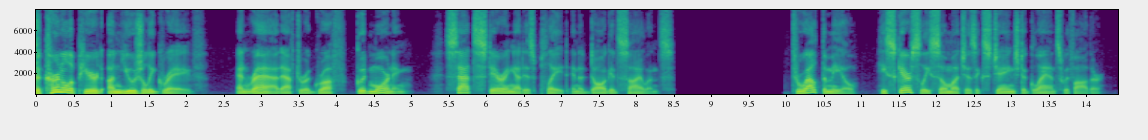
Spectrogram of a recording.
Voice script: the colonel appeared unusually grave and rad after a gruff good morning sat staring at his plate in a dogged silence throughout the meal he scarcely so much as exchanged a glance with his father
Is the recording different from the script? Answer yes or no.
yes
